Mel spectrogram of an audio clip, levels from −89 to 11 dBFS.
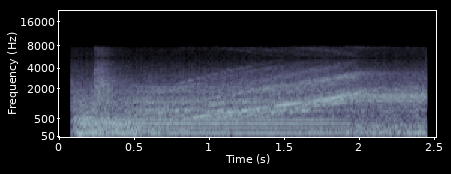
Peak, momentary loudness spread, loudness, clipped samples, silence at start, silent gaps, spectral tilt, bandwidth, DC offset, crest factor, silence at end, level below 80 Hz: -14 dBFS; 3 LU; -25 LUFS; under 0.1%; 0.1 s; none; -7 dB/octave; 8 kHz; 0.2%; 12 dB; 0.05 s; -46 dBFS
